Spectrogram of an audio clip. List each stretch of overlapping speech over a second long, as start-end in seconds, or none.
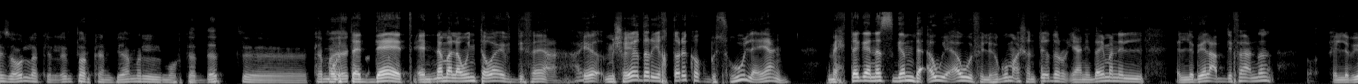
none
